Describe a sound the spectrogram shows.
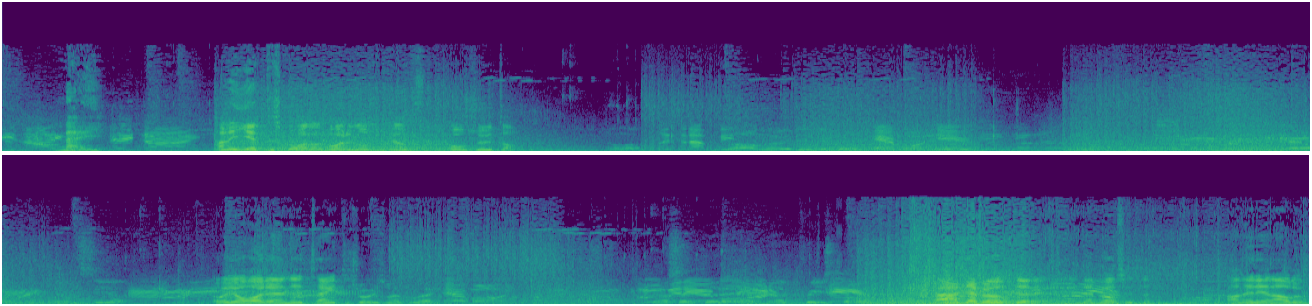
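Explosions boom and guns fire in a battle.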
